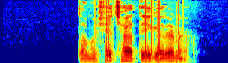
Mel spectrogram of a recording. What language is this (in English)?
Domaaki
